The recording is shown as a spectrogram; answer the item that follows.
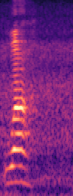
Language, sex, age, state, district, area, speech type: Assamese, female, 45-60, Assam, Sonitpur, urban, read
